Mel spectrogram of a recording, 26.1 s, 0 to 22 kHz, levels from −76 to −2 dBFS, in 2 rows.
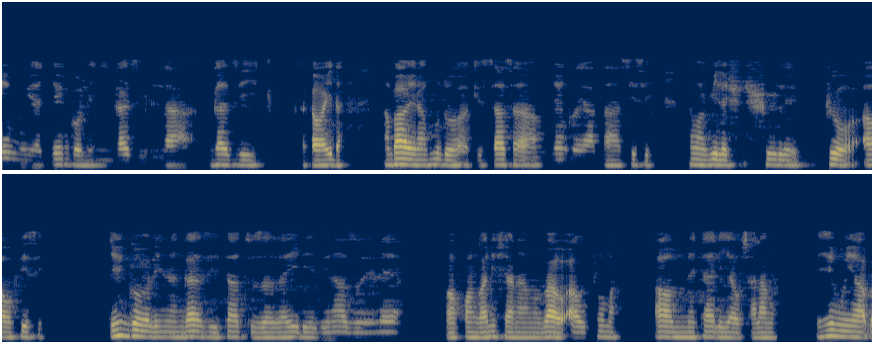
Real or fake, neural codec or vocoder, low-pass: real; none; 5.4 kHz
